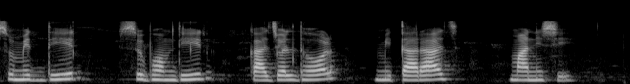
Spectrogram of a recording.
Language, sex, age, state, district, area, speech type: Odia, female, 30-45, Odisha, Mayurbhanj, rural, spontaneous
